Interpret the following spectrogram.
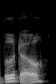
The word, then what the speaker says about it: Buddho: So, the first D in Buddho, Buddho, the first D is closing the first syllable. We say but. We don't say but, we say but. So the D is closing off the air, restricting the air, and stopping sound from coming out.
